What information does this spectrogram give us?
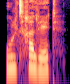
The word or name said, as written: ultralet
